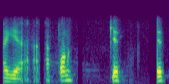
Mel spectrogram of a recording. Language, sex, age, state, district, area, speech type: Odia, male, 18-30, Odisha, Puri, urban, conversation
